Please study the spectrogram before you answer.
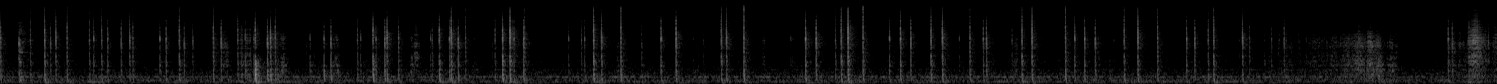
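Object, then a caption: Wooden table top. Long red nails tap and scratch along the grain of a large, solid wooden table top, producing rapid, sharp, bright clicks with almost no ring, spread through the clip over a faint steady hum. A soft scratching swell rises briefly near the end before the tapping resumes.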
